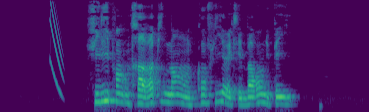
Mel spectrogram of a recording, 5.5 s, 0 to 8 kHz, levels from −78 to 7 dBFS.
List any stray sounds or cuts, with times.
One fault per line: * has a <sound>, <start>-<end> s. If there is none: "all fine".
* has a chirp, 0.8-1.0 s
